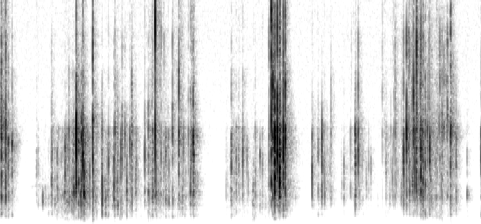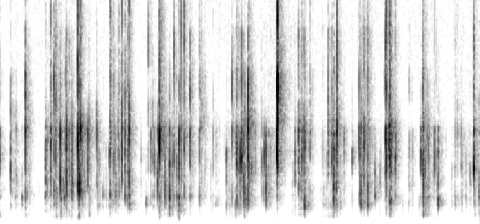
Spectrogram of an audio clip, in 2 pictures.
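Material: Plastic.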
